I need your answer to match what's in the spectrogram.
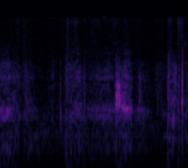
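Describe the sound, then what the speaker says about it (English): Footsteps crunch along a rural bridleway at night, a few soft, evenly spaced steps close by in a quiet setting. "Walking down just a little back bridleway here, hence the different sound of my footsteps."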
